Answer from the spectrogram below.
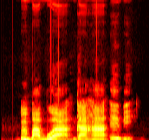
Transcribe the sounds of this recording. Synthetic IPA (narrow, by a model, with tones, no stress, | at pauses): ŋ͡m̩˦k͡pa˨ɡ͡bu˦a˦˨ɡa˨ɦa˦e˦bḭ˨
